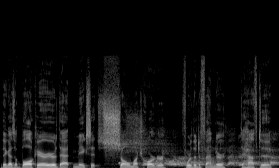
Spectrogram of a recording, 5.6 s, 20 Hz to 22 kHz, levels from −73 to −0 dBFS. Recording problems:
echo of what is said; strong; from 2.5 s on; 430 ms later, 10 dB below the speech

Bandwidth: 14.5 kHz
